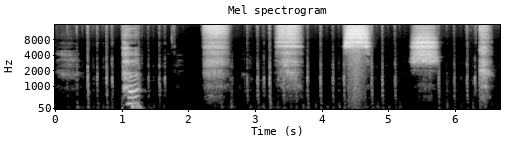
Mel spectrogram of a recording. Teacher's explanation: on n'entend pas le voisement, c'est-à-dire qu'on ne les prononce pas en faisant vibrer les cordes vocales. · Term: consonnes non voisées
